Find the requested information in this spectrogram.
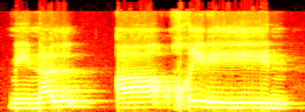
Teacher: را کے نیچے زیر ہے، را بریک پڑھی جائے گی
